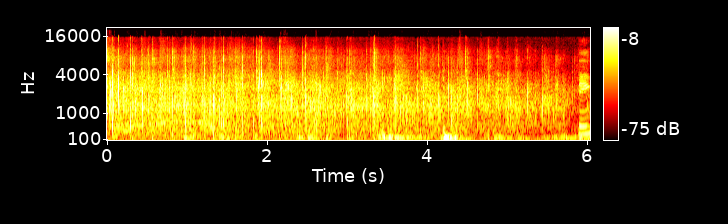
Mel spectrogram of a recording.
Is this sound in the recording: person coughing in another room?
no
